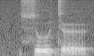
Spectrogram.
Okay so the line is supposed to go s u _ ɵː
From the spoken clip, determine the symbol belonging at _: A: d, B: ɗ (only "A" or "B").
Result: A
